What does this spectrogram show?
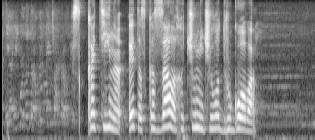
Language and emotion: Russian, angry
